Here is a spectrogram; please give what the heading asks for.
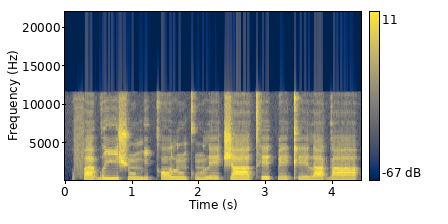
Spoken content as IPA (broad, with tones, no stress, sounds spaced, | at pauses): f a˨˦ ɡʷ iː˦ ʃ ũ˨ ŋ i˦ kʰ ɔ˦ l ũ˦ kʼ ũ˨ l e˨ t͡ʃ aː˦ tʰ e˦ k͡p e˨ kʼ e˨ l a˦ ɡ a˦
